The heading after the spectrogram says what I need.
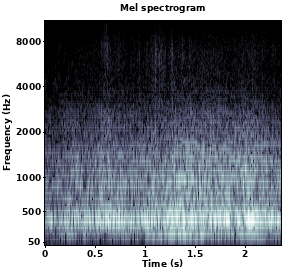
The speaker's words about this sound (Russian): и на фоне моего голоса песня пчелиного роя.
